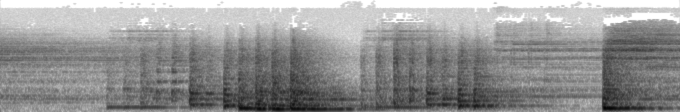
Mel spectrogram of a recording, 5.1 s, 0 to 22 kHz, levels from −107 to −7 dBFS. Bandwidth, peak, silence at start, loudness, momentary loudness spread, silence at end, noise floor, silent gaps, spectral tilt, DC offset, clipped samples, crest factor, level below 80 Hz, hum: 9.8 kHz; -4 dBFS; 0 s; -22 LUFS; 21 LU; 0 s; -43 dBFS; none; -6.5 dB/octave; under 0.1%; under 0.1%; 18 dB; -66 dBFS; none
